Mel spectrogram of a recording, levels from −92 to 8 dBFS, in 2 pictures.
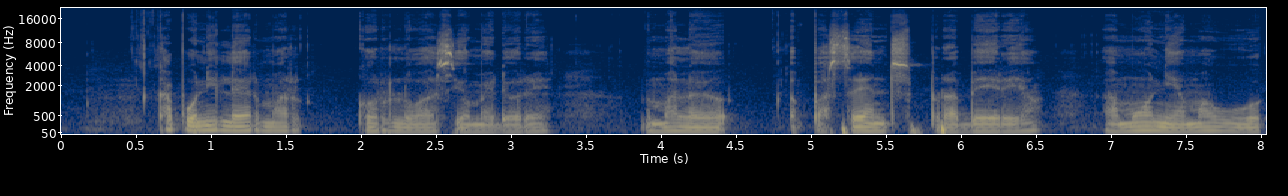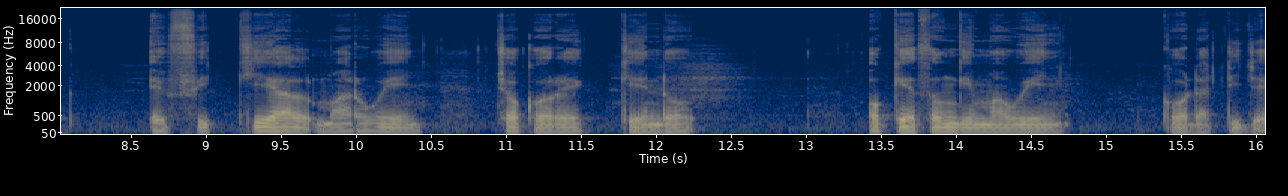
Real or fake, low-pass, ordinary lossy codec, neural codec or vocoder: real; none; none; none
